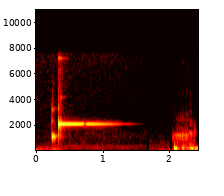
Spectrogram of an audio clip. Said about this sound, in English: Oh, who didn't mute their phone? Mine's not even in the room with me, so.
